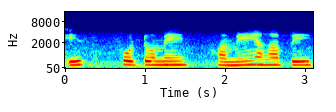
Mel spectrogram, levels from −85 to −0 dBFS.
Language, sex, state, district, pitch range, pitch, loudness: Hindi, female, Maharashtra, Gondia, 225-240 Hz, 235 Hz, -14 LUFS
